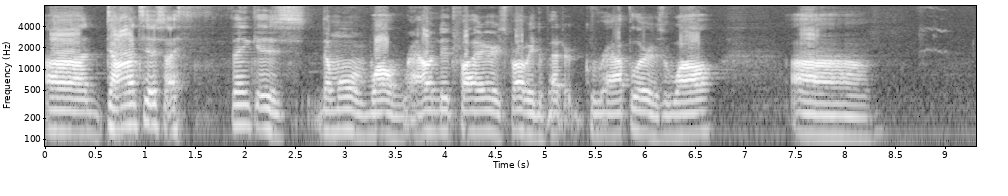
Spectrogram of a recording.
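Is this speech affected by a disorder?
No.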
